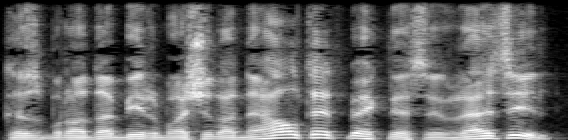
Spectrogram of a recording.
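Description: A man reading a story aloud, voicing a coarse, brash young village man who talks roughly and swears. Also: fairly low pitch, animated, brisk, bright, forceful tone. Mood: gruff. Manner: gruff, swearing, blustering.

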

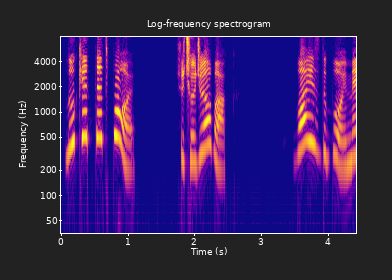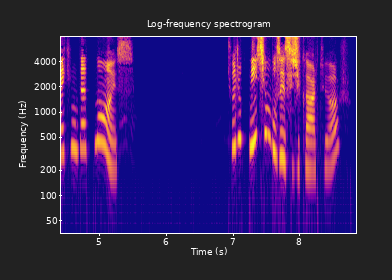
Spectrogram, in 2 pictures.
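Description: A woman's voice: very animated, slow pace, pauses often, no echo, studio quality, heavily acted. A woman voicing a fussy, talkative male monkey who keeps asking questions. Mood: curious. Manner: high, prodding questions.

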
